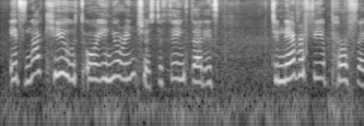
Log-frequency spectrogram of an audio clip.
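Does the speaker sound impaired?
No.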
